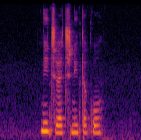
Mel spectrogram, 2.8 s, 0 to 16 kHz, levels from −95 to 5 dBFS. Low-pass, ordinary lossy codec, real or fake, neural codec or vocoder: 14.4 kHz; none; real; none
